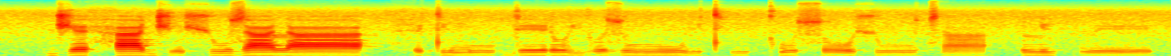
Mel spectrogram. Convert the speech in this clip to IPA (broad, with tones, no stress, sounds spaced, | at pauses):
d͡ʒ ɛ˦ h aː˦ d͡ʒ ɪ˨ ʃ u˦ z a˦ l aː˦ | h ɪ˨ t i˨ m uː˨ ɡ eː˦ ɾ ʊ˦˨ j ʊ˨ z uː˦ w i˨ tʰ i˨ kʼ u˦ s oː˨˦ ʃ uː˦ t͡s ã˨ | l i˦ kʷ eː˨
